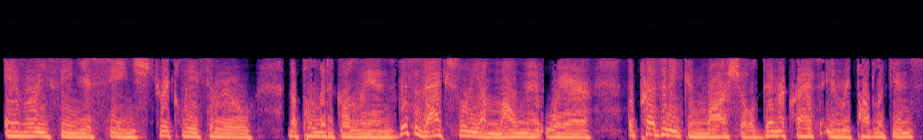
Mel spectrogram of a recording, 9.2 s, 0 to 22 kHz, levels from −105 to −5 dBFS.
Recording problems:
distortion; heavy; 7 dB below the speech
garbled, watery; badly; nothing above 4 kHz

